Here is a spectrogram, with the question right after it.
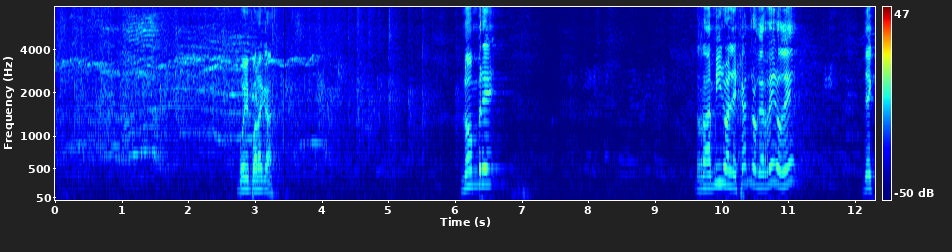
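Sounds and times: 
audience applause: 0.0s - 5.6s
speech: 2.7s - 3.4s, 6.1s - 6.7s, 9.6s - 11.2s, 12.1s - 12.3s.

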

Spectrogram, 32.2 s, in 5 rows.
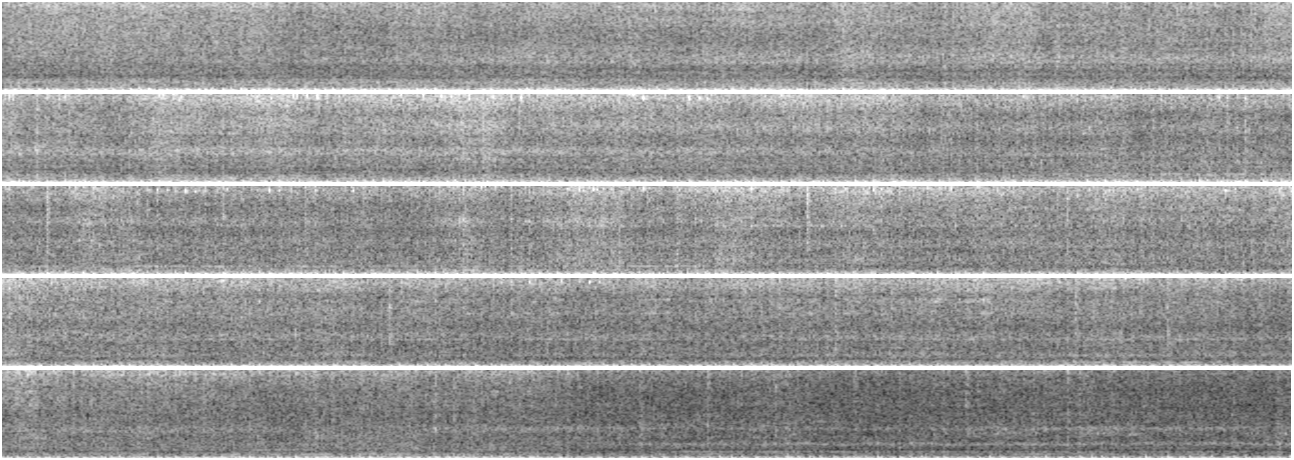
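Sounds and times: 
threshing machine engine drone: 0.0s - 32.2s.

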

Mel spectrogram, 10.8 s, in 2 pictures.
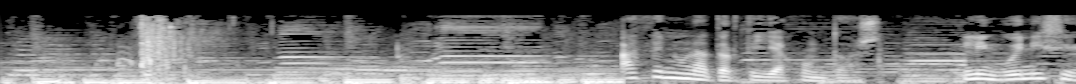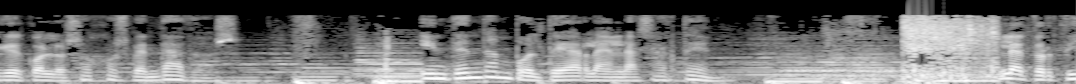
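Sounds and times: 
steady music: 0.0s - 10.7s
tomato squashed by hand in an animated comedy scene: 0.6s - 1.3s, 9.9s - 10.5s
speech: 3.1s - 10.7s.

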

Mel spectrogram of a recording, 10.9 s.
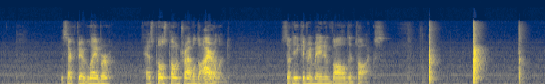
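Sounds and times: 
speech: 1.2s - 2.3s, 2.9s - 4.5s, 5.7s - 7.7s
golf clap: 8.6s - 8.8s, 9.5s - 9.8s, 10.4s - 10.6s.

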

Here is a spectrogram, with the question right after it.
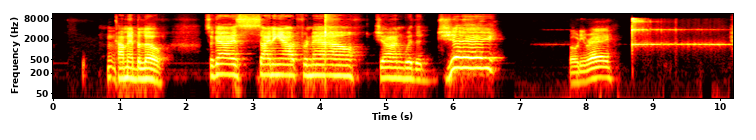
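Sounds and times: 
speech: 0.8s - 1.7s, 2.3s - 6.7s, 7.8s - 8.5s
rusty sleigh bell ringing: 8.7s - 10.1s.

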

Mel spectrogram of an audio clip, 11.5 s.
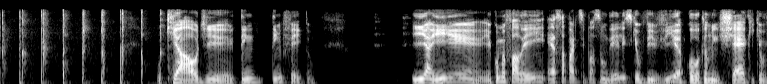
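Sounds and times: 
hand clapping: 0.0s - 2.7s
speech: 2.4s - 4.8s, 6.2s - 11.5s.

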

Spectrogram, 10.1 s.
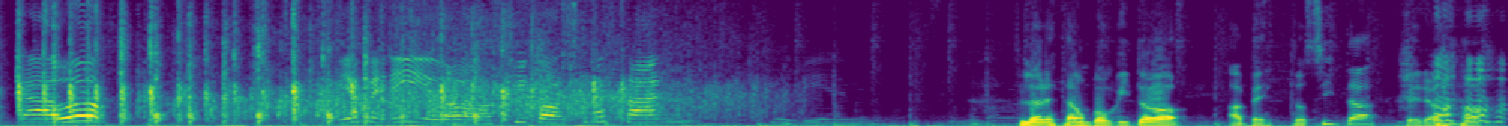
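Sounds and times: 
loud applause welcoming guests: 0.7s - 5.2s
speech: 3.5s - 4.6s, 6.8s - 10.0s
laughter: 9.4s - 10.0s.

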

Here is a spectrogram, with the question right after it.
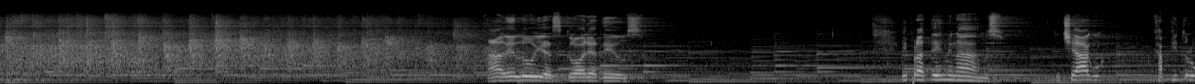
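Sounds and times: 
audience applause: 0.0s - 5.3s
speech: 4.9s - 6.8s, 9.0s - 11.9s.

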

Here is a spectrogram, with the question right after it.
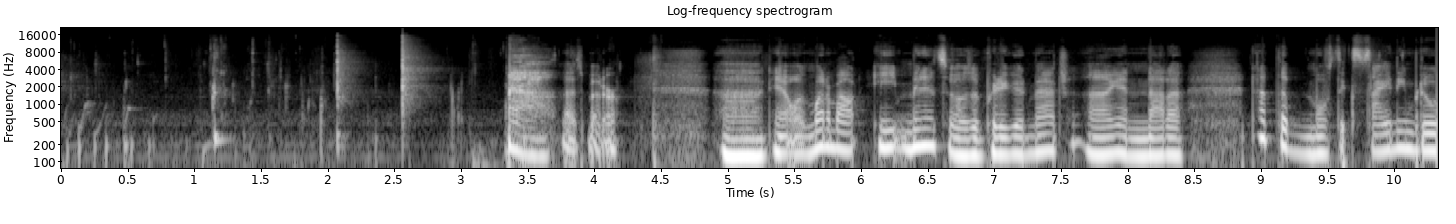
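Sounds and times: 
sipping a drink of water: 0.0s - 4.9s
speech: 3.8s - 10.3s.

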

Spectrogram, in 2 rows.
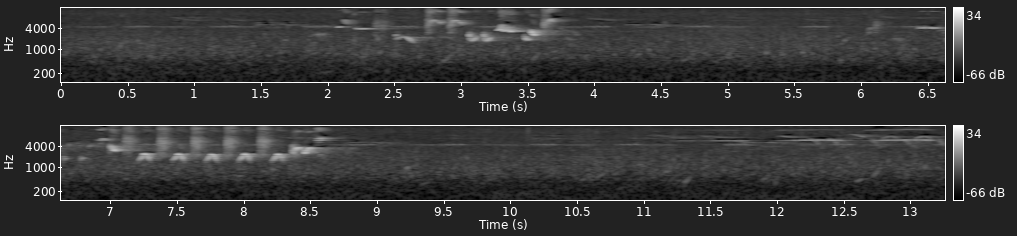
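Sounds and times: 
soft background hiss: 0.0s - 13.2s
nightingale singing: 1.9s - 3.9s, 6.0s - 8.8s, 11.5s - 13.2s.

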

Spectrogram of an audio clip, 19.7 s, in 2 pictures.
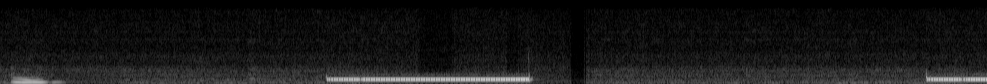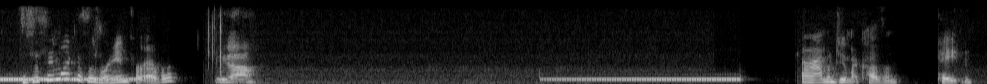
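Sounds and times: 
faint hiss: 0.0s - 19.7s
speech: 0.1s - 0.6s, 10.8s - 12.5s, 17.9s - 19.7s
phone ringback tone while calling: 3.2s - 5.3s, 9.3s - 10.3s, 15.3s - 17.3s.

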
